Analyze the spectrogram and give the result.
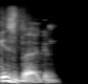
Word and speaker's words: Gisbergen: I always pronounce it wrongly. Gisbergen.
